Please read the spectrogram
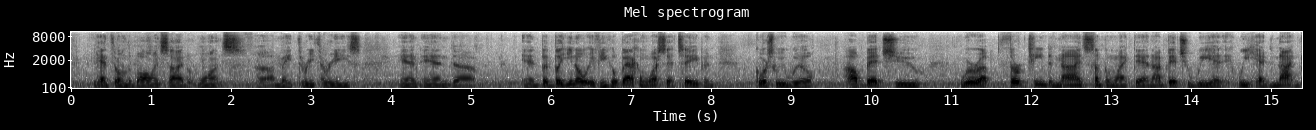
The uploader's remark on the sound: Press Conferences & Post-Game Interviews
